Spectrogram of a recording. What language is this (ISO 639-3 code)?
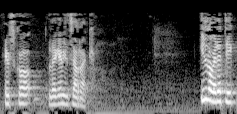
eus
